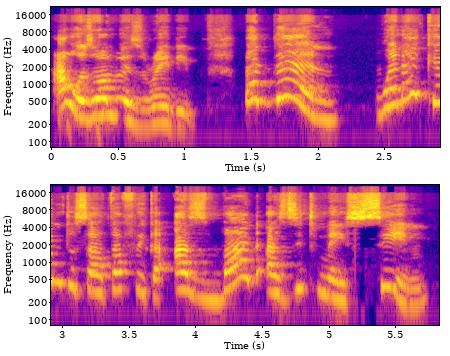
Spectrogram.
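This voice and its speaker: Kenyan woman, kenyan accent, high voice, swooping lively pitch, earnest talk show host. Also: normal speed. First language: her Kenyan mother tongue. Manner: earnest, emphatic, animated storytelling. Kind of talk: personal storytelling talk.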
